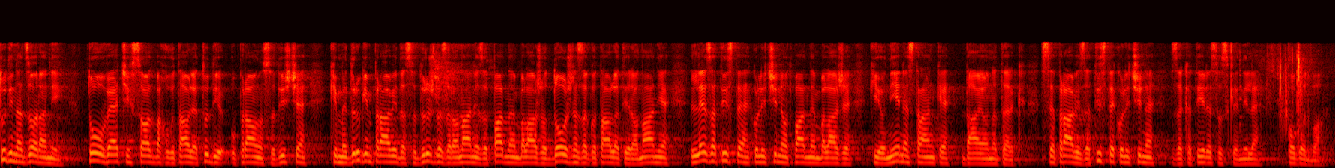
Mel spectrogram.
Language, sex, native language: Slovenian, male, Slovenian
